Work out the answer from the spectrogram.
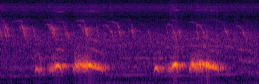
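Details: Tekukur, the spotted dove, cooing as a trapping lure: two soft low phrases, each a brief coo followed by a longer rolling note, roughly two seconds apart, over a faint hum and distant high chirps.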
